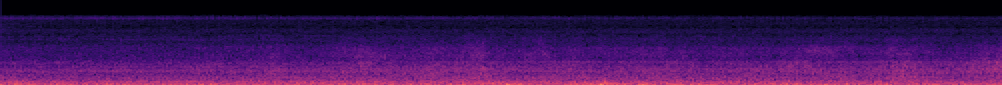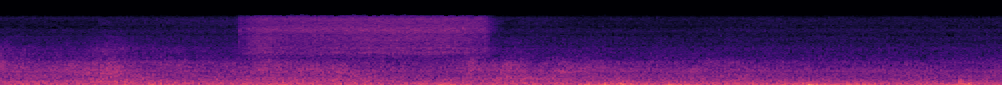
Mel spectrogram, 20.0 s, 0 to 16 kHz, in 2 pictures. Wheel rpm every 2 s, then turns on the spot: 0, 0, 0, 0, 0, 0, 0, 0, 0, 0.
none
